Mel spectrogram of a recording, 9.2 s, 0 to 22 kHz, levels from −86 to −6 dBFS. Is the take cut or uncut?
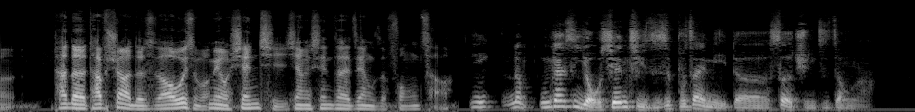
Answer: cut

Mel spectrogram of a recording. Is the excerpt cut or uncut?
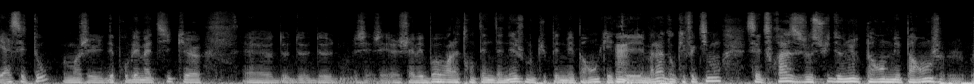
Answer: uncut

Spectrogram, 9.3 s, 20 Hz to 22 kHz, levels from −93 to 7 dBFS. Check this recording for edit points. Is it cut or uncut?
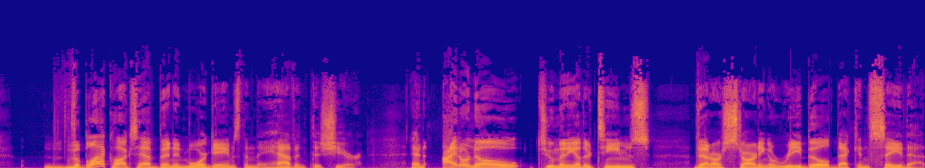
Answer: uncut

